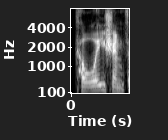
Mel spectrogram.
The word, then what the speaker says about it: chelation: But for the record, C-H-E-L is pronounced like key when you're saying chelation therapy, which is C-H-E-L-A-T-I-O-N.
